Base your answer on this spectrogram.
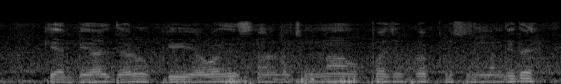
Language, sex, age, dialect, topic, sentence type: Hindi, male, 25-30, Kanauji Braj Bhasha, banking, statement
